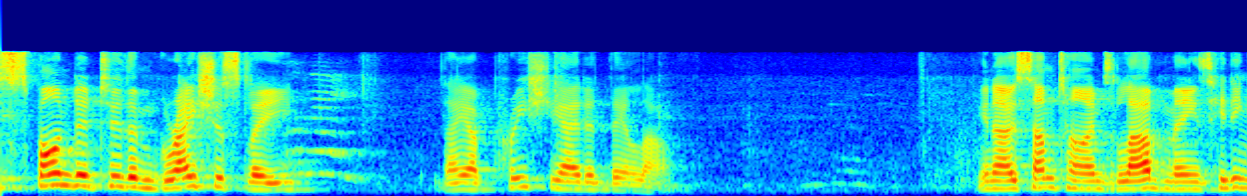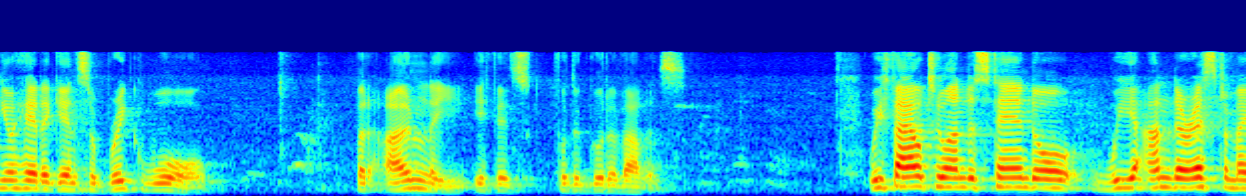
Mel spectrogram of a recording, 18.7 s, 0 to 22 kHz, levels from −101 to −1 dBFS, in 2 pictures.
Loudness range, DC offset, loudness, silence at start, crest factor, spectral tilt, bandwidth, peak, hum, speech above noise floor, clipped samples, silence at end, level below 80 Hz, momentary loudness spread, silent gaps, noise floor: 10 LU; under 0.1%; -21 LUFS; 0 s; 22 dB; -3.5 dB/octave; 7.8 kHz; 0 dBFS; none; 40 dB; under 0.1%; 0 s; -84 dBFS; 17 LU; none; -61 dBFS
